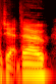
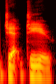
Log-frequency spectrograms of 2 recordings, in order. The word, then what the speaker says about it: Jet d'Eau: And it makes me laugh every time I see the Jet d'Eau. And I also do need to point out that only one person in this entire episode pronounced Jet d'Eau correctly, which was Flo, because not even Phil Cogan did.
